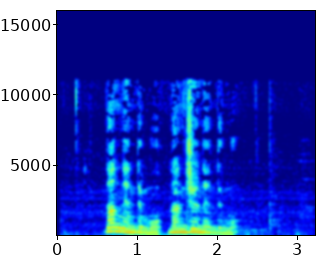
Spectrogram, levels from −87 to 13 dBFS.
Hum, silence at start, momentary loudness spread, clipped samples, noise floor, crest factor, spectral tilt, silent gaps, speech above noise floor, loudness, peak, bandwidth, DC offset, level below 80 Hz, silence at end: none; 0.6 s; 13 LU; under 0.1%; -59 dBFS; 20 dB; -4.5 dB/octave; none; 38 dB; -21 LUFS; -4 dBFS; 11.5 kHz; under 0.1%; -60 dBFS; 1 s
